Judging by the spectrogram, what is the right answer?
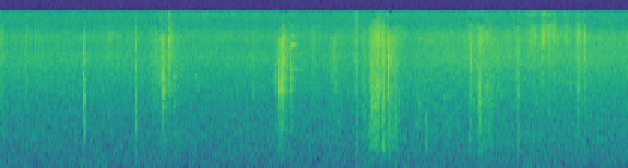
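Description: Scattered light clicks and knocks, about half a dozen at irregular intervals with a small cluster a little after halfway, from tools and parts being handled while the throttle and brake lever clamps on a bicycle handlebar are tightened. A steady faint outdoor hiss runs underneath.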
